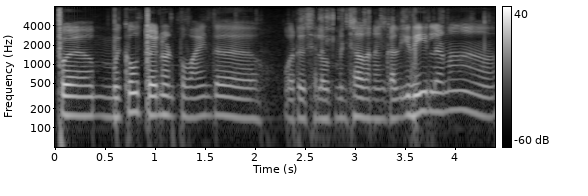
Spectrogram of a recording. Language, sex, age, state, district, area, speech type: Tamil, male, 18-30, Tamil Nadu, Tiruvannamalai, urban, spontaneous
